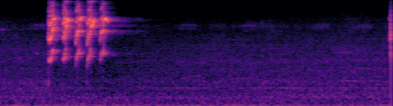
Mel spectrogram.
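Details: Rosy-faced lovebirds, a pair, chirping: a rapid run of five harsh, high chirps in about half a second, then a quiet gap before another chirp begins at the end.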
